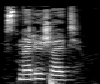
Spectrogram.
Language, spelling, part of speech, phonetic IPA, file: Russian, снаряжать, verb, [snərʲɪˈʐatʲ], Ru-снаряжать.ogg
- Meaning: 1. to equip, to fit out 2. to send, to dispatch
